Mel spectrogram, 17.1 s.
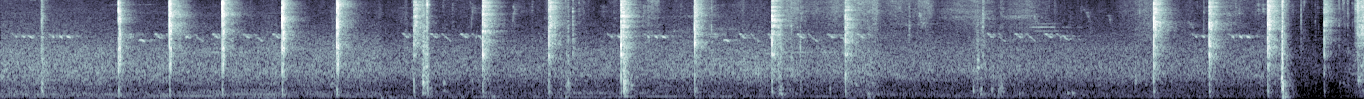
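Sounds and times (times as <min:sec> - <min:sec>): sharp knocks: 0:05.2 - 0:08.0.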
